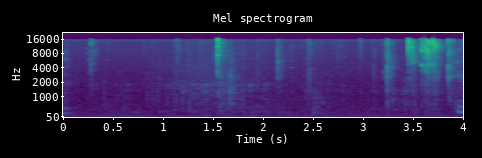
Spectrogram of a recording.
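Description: Faint crackles and clicks of plastic packaging on a small toy capsule being handled and peeled open, a few scattered at first and coming thicker near the end.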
